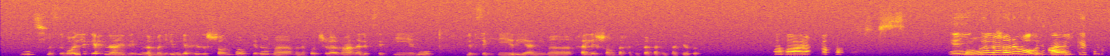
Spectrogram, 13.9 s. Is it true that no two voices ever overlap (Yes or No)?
No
